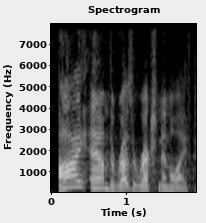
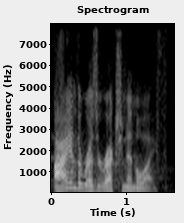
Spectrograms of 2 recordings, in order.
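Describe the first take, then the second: First: High, loud proclaiming; bold declaration. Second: Said in the usual way. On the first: Shown as a demonstration. Preacher proclaiming Jesus' words as a declaration. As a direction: proclaim it to the whole hall. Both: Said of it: "That's quite the declaration".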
